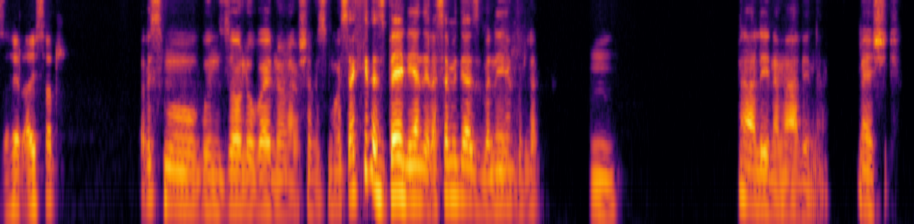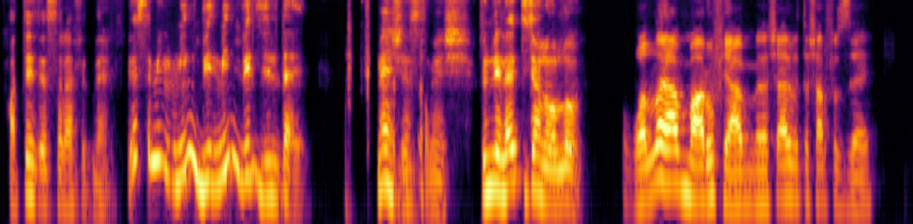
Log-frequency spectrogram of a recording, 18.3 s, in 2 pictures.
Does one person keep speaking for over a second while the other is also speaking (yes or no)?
no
